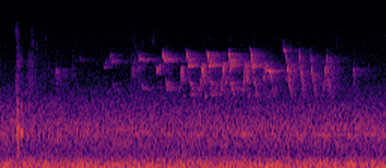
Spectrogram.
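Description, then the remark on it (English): A northern waterthrush sings a bright, rapid series of sharp chirping notes that accelerate into a tumbling flourish, ringing clearly above a steady low rumble of outdoor background noise. “I don't see the water thrush, but that was very clear.”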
